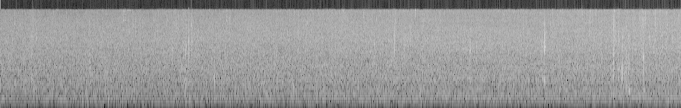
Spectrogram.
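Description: Steady rushing of a shallow creek's running water, with a few faint clicks over it.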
